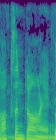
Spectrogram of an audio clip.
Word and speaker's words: Oxendine: Is it Oxendine or Oxendine? – It's Oxendine.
